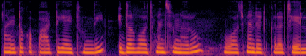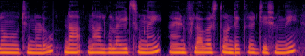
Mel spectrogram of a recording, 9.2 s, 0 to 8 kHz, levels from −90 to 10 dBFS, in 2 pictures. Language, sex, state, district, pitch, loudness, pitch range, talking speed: Telugu, female, Telangana, Nalgonda, 215 Hz, -23 LUFS, 205-225 Hz, 150 wpm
